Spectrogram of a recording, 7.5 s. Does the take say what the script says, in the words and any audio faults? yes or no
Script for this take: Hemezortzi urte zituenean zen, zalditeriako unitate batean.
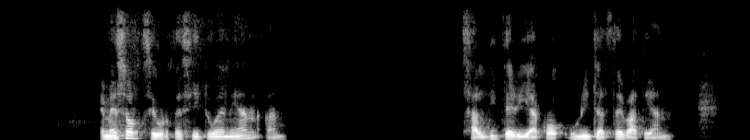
yes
